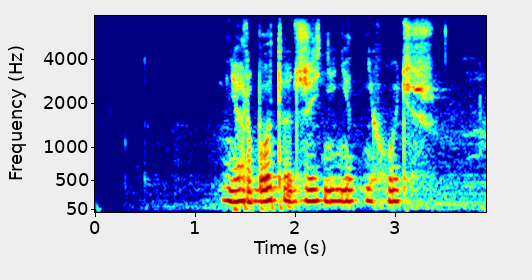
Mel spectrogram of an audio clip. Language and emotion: Russian, sad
